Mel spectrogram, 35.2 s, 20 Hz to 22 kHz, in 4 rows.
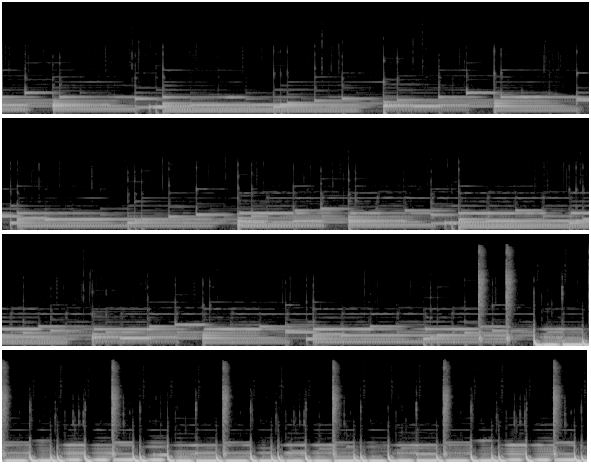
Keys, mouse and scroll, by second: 0.6 KP_1, 1.5 KP_3, 4.7 g, 6.2 o, 6.8 r, 15.5 s, 17.4 s, 18.6 s, 19.7 middle click, 20.7 s, 23.0 KP_1, 23.2 KP_3, 26.1-33.4 drag.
